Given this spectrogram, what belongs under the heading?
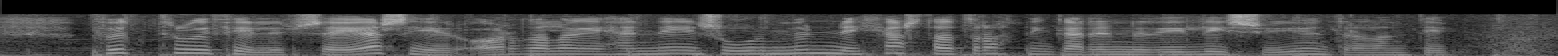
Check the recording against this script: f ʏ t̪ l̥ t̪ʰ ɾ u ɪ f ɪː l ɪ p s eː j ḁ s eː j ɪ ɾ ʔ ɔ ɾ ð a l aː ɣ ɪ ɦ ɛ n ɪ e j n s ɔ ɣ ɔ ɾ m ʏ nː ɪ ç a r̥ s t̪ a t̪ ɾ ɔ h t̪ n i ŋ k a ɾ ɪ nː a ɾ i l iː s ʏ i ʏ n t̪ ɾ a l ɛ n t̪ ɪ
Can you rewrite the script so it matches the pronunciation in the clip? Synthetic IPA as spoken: f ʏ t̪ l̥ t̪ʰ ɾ u ɪ f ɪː l ɪ p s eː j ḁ s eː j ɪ ɾ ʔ ɔ ɾ ð a l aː ɣ ɪ ɦ ɛ nː ɪ e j n s ɔ ɣ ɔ ɾ m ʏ nː ɪ ç a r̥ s t̪ a t̪ ɾ ɔ h t̪ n i ŋ k a ɾ ɪ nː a ɾ i l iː s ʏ i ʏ n t̪ ɾ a l a n t̪ ɪ

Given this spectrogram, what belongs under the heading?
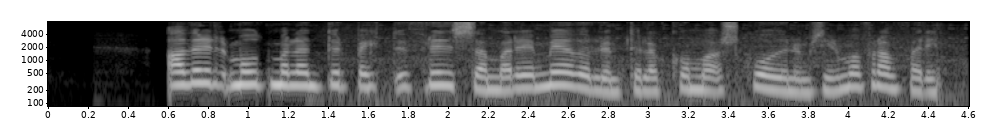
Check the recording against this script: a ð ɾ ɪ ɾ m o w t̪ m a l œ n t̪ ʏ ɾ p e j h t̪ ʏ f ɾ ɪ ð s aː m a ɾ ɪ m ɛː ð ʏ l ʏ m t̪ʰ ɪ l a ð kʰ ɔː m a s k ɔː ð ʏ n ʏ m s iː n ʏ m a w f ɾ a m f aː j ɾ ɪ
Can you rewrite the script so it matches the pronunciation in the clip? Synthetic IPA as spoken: a ð ɾ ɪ ɾ m o w t̪ m a l ɛ n t̪ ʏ ɾ p e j h t̪ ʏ f ɾ ɪ ð s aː m a ɾ ɪ m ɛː ð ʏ l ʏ m t̪ʰ ɪ l a ð kʰ ɔː m a s k ɔː ð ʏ n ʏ m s iː n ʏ m a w f ɾ a m f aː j ɾ ɪ

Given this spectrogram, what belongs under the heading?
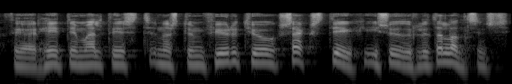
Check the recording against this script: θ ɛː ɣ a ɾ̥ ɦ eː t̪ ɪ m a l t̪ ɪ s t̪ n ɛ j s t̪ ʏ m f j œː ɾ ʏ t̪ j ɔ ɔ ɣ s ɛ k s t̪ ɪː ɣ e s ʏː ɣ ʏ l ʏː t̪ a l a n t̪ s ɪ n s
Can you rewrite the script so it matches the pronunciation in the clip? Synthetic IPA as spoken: θ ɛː ɣ a ɾ̥ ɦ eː t̪ ɪ m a l t̪ ɪ s t̪ n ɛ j s t̪ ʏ m f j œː ɾ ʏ t̪ʰ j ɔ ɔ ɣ s ɛ k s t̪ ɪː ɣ i s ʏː ð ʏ l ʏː t̪ a l a n t̪ s ɪ n s

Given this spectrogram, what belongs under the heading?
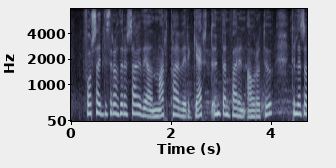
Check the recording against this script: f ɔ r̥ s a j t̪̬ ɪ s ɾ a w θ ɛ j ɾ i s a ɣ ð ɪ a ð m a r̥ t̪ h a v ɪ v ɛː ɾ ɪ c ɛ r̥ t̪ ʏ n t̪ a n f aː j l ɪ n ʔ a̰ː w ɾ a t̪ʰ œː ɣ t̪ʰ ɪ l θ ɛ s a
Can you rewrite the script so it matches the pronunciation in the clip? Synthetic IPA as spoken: f ɔ r̥ s a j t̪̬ ɪ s ɾ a w θ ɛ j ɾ a s a ɣ ð ɪ a ð m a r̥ t̪ h a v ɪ v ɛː ɾ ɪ c ɛ r̥ t̪ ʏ n t̪ a n f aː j ɾ ɪ n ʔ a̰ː w ɾ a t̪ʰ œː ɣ t̪ʰ ɪ l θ ɛ s a

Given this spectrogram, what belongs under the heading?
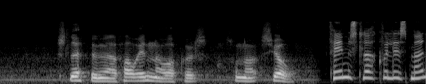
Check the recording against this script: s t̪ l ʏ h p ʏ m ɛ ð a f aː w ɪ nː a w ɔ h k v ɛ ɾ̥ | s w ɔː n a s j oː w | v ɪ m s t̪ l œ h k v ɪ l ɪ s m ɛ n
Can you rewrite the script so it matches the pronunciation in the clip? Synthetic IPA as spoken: s t̪ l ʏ h p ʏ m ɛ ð a f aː w ɪ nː a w ɔ h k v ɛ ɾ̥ | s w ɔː n a s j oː w | f ɪ m s t̪ l œ h k v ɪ l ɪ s m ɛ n

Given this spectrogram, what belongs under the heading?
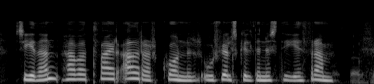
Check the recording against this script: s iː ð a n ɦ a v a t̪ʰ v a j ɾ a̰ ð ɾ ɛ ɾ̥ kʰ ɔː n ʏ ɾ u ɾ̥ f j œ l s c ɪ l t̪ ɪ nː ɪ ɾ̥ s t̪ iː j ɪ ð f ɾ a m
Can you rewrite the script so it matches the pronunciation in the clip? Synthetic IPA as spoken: s iː ð a n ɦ a v a t̪ʰ v a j ɾ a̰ ð ɾ a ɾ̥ kʰ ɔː n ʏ ɾ u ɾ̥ f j œ l s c ɪ l t̪ ɪ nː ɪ s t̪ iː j ɪ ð f ɾ a m

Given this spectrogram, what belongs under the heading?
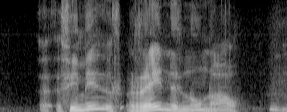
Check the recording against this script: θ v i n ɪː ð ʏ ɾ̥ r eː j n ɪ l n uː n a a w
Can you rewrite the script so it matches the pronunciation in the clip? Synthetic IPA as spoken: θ v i m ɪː ð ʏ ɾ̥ r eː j n ɪ ɾ n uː n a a w

